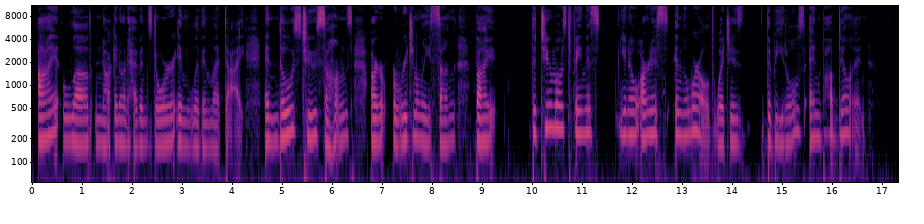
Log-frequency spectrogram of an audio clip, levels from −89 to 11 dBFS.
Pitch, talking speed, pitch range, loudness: 195 Hz, 125 wpm, 180-230 Hz, -40 LUFS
